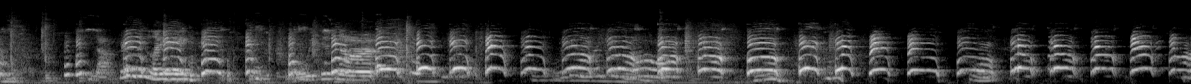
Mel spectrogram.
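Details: Six-week-old Great Dane puppies crying through their first bath, which they hated, indoors in a small room; high, arched whimpering yelps follow one another rapidly, nearly three per second, in a steady series, with brief human talk at the start.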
